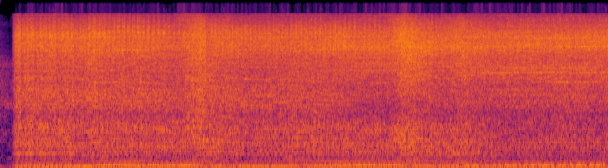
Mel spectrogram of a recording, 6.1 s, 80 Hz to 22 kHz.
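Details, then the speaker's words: Chrysler 440 Six Pack V8, first run in 40 years after fuel lines were tightened: fires to a deep, steady rumble, throttle blips rise and fall cleanly; runs strong and sound. "It feels really good to hear that engine run. Yeah, feels good. That engine sounds so good."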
